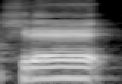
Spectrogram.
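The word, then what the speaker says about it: 比例: 발음 그래서 히레.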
